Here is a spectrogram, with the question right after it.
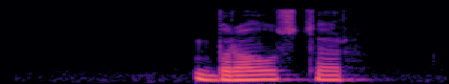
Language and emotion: Russian, neutral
